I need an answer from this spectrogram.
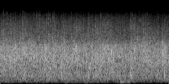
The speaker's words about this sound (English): Why don't we give them a round of applause for being three brilliant speakers.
